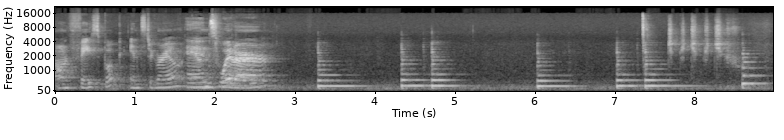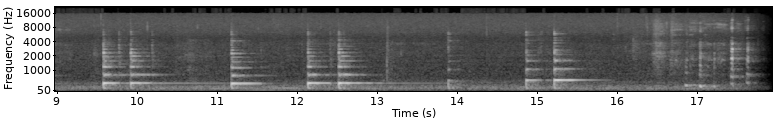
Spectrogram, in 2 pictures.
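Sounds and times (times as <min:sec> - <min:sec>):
violin plucked pizzicato: 0:03.2 - 0:05.3, 0:06.0 - 0:16.0.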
